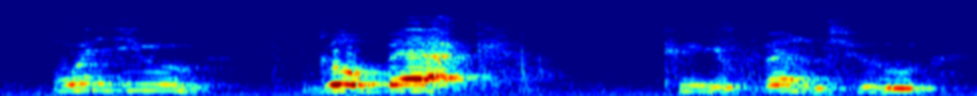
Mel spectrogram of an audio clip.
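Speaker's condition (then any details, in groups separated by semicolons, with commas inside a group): Cerebral palsy; from birth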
